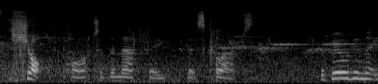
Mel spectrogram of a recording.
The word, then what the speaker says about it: NAAFI: NAAFI stands for Navy, Army, Air Force Institute.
